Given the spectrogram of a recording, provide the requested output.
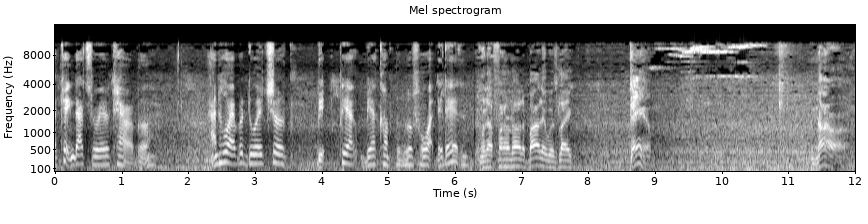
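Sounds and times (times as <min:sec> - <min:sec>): city street traffic rumble: 0:00.0 - 0:12.0.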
